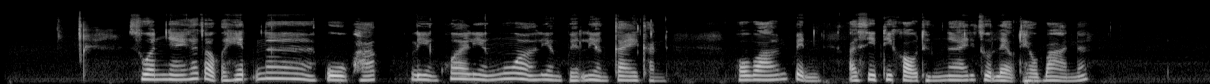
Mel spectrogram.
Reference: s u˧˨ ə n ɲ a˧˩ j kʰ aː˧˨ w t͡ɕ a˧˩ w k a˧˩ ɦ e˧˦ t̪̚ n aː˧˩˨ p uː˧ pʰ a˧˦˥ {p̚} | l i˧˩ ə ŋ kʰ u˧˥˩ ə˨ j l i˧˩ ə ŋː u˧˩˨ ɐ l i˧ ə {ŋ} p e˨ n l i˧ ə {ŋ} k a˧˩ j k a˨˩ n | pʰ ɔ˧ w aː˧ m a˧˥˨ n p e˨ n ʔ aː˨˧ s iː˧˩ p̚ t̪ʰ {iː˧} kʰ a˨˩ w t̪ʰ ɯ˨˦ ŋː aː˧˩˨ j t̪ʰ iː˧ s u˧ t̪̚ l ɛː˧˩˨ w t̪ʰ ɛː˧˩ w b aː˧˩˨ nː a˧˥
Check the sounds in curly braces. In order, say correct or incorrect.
incorrect, correct, correct, correct

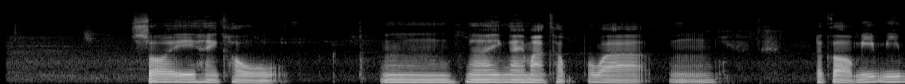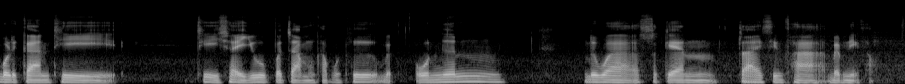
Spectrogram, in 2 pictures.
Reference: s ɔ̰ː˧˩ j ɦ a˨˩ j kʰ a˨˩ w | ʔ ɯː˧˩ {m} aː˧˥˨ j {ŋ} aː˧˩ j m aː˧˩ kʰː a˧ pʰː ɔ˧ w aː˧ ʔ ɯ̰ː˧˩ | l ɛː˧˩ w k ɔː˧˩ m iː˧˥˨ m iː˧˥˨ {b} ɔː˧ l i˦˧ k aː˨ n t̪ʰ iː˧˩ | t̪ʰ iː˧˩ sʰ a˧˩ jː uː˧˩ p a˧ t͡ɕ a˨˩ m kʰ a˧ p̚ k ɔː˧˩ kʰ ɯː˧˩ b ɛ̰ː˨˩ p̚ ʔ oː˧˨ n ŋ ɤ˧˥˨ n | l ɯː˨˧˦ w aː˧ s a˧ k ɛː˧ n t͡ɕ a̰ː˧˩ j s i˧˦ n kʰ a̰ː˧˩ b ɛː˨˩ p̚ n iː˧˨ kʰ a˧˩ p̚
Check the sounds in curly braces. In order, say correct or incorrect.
incorrect, correct, correct

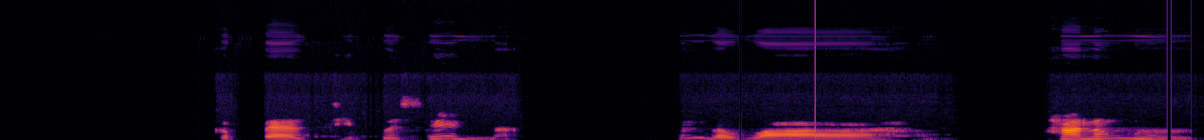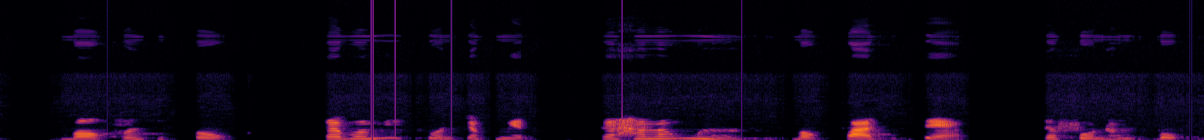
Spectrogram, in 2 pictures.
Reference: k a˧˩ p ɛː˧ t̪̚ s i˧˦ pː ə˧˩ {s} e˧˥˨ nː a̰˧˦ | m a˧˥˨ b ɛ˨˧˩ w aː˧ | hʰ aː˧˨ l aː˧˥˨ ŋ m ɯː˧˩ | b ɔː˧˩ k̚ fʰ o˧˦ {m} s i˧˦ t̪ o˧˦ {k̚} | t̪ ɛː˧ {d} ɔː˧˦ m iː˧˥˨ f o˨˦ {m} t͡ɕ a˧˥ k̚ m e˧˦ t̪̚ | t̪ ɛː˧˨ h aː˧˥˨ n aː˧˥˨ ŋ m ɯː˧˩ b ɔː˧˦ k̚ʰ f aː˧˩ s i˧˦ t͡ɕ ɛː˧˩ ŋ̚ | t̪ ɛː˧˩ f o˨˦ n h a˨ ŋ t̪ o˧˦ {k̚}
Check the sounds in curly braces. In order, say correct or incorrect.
correct, incorrect, correct, incorrect, incorrect, correct

